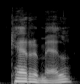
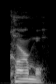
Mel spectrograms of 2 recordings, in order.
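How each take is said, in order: First: It is said with a lilting British-Irish accent. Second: It is said with a flat Southern Californian accent.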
